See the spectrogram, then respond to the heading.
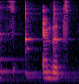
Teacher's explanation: The first one is the dental click known as “tut” or “tsk” and is made by putting the tongue just behind the front teeth.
